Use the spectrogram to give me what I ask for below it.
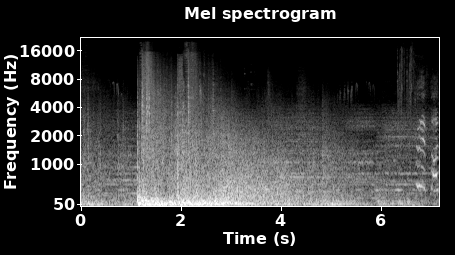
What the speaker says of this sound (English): cannons, can you fire at them for me?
